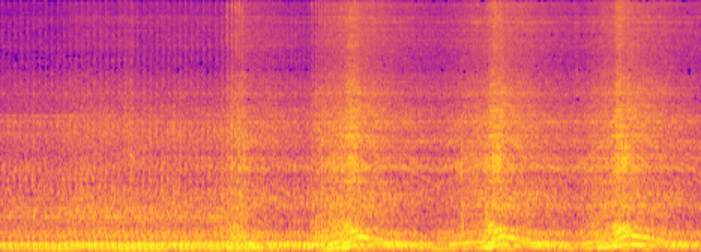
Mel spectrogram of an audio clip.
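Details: Suzuki Gixxer motorcycle after piston ring work for engine noise: revs up and drops back cleanly in three even blips with no knocking or rattle; normal running.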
